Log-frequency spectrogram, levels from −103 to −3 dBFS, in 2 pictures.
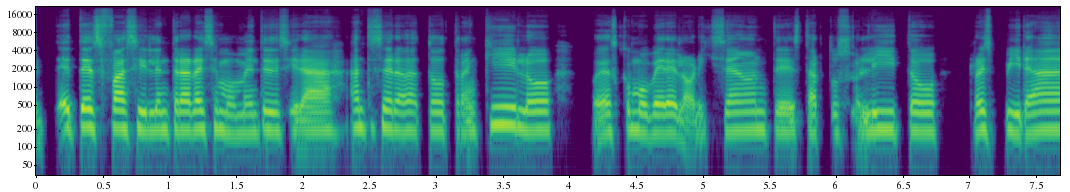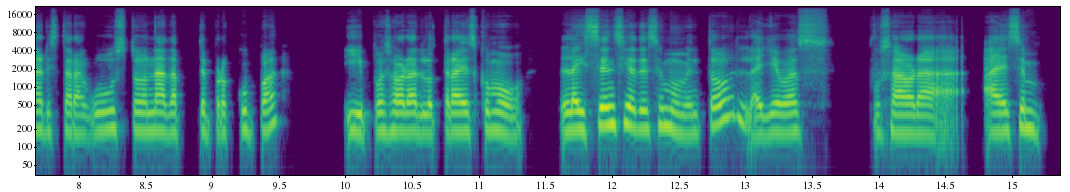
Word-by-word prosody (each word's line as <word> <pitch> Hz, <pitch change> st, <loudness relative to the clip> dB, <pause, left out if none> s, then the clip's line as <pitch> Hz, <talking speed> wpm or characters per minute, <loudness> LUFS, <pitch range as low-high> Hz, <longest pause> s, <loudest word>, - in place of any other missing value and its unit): eh, -, -, +2 dB
te 220 Hz, -, +4 dB
es 210 Hz, -, +2 dB
fácil 200 Hz, -2 st, +3 dB
entrar 195 Hz, 0 st, +3 dB
a -, -, +6 dB
ese 200 Hz, +1 st, -6 dB
momento 175 Hz, 0 st, -4 dB
y -, -, +3 dB
decir: 175 Hz, -, -3 dB
"Ah, 95 Hz, 0 st, +1 dB
antes 205 Hz, -1 st, -4 dB
era 190 Hz, -2 st, 0 dB
todo 190 Hz, 0 st, -4 dB
tranquilo", 205 Hz, -2 st, -1 dB, 0.3 s
podías 180 Hz, -1 st, -3 dB
como 195 Hz, -2 st, -2 dB
ver 175 Hz, 0 st, +3 dB
el 175 Hz, -, +1 dB
horizonte, 190 Hz, -, -4 dB
estar 90 Hz, -, -5 dB
tú 175 Hz, -, -12 dB
solito, 185 Hz, 0 st, -3 dB, 0.2 s
respirar, 190 Hz, +1 st, 0 dB
estar 180 Hz, 0 st, -2 dB
a 170 Hz, -, -3 dB
gusto, 190 Hz, +1 st, -2 dB
nada 185 Hz, -1 st, +4 dB
te 190 Hz, -, -2 dB
preocupa. 195 Hz, +5 st, -2 dB, 0.5 s
Y, 180 Hz, -1 st, 0 dB
pues, 185 Hz, +1 st, -3 dB
ahora 185 Hz, 0 st, +5 dB
lo 175 Hz, -1 st, +1 dB
traes 185 Hz, 0 st, +3 dB
como 185 Hz, -5 st, -1 dB, 0.3 s
la 190 Hz, +2 st, +5 dB
esencia 230 Hz, +4 st, +6 dB
de 205 Hz, -, +3 dB
ese 220 Hz, +3 st, -3 dB
momento, 200 Hz, -, 0 dB
la 270 Hz, -, -2 dB
llevas, 180 Hz, +1 st, -1 dB, 0.2 s
pues, 175 Hz, +1 st, -9 dB
ahora 175 Hz, -, +3 dB, 0.2 s
a 180 Hz, 0 st, +4 dB
ese 185 Hz, +3 st, 0 dB
m 195 Hz, -4 st, -4 dB
190 Hz, 185 wpm, -22 LUFS, 180-195 Hz, 0.5 s, a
